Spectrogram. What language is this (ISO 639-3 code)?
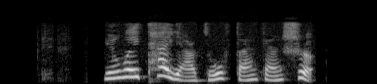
zho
